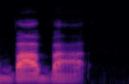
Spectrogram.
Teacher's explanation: Emphasis is on the first syllable.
